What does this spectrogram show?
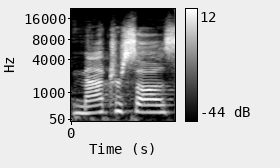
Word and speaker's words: Matrosovs: Well, Matrosovs is Latvian, so if you can pronounce my name, you're now speaking Latvian.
